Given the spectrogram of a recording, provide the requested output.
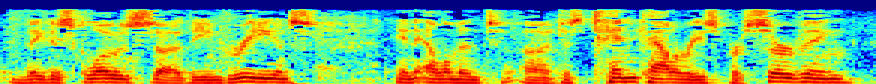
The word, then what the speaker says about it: LMNT: All right, there's a little bit of a controversy going on in nutrition land, and it's about a popular electrolyte supplement called LMNT, pronounced element. It's kind of clever, LMNT, element.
